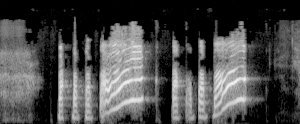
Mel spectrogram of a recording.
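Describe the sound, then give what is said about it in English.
A voice mimics the cackle chickens make when they lay an egg: three quick clucks followed by a long, rising squawk, repeated twice, loud. “we have chickens and when our chickens lay an egg they make this sound”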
